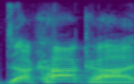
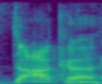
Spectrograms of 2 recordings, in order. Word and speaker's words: DACA: not how you talk it's not pronounced dakaka it's DACA it's DACA boy yeah I will strike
